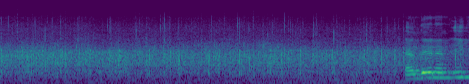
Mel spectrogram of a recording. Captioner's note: applause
